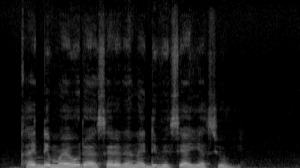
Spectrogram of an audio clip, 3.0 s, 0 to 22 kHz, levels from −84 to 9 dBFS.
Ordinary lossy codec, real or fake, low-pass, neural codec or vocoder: none; fake; none; vocoder, 44.1 kHz, 128 mel bands, Pupu-Vocoder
